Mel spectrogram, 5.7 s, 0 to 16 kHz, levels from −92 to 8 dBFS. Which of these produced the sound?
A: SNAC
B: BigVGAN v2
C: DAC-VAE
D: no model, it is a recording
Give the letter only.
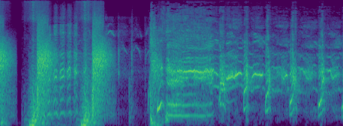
D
